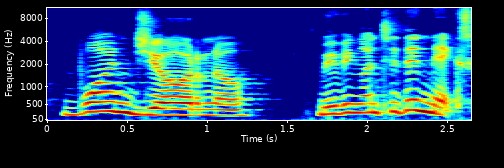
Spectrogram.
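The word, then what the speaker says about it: buongiorno: Many English speakers tend to pronounce the first part as bon, but both the u and o must be pronounced blending into a smooth ban sound. So we say bjouro bjouro.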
